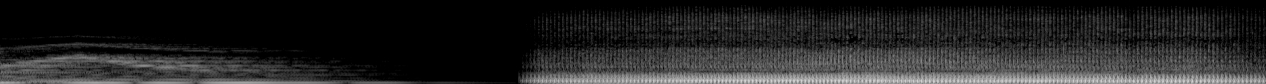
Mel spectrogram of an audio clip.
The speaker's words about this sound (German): Zehn Minuten lang fahren wir im Boot des Bauern Huzeng quer über den jetzt zur Trockenzeit träge dahinfließenden riesigen Mekongfluss.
